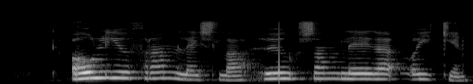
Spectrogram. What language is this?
Icelandic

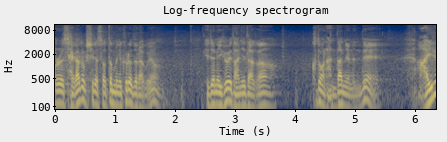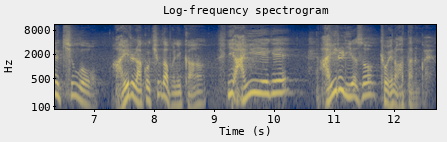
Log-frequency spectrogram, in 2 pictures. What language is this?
Korean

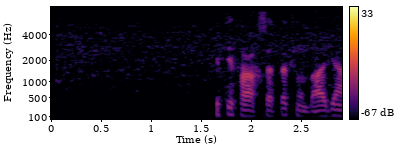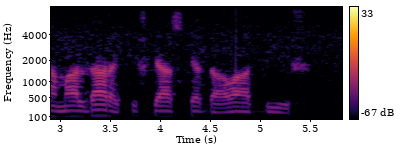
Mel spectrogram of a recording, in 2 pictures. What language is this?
Gawri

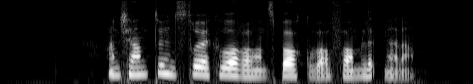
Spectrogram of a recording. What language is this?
Norwegian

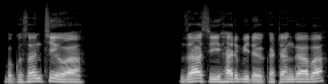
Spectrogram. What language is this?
Hausa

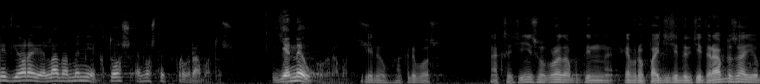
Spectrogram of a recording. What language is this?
Greek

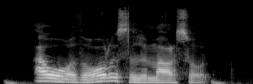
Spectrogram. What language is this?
Kabyle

